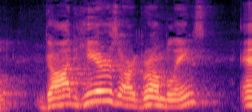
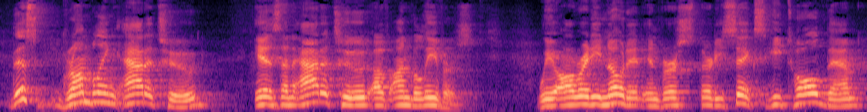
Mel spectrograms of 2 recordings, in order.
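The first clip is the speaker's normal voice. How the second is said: ordinary talk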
